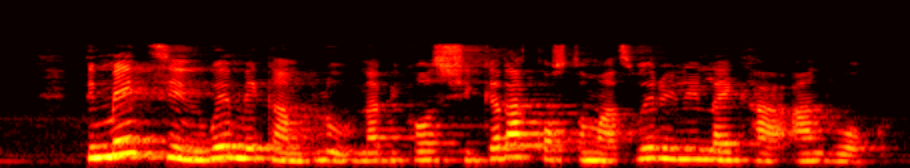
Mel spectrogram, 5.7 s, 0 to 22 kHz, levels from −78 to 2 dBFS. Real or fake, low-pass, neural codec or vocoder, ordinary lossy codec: real; 7.2 kHz; none; none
